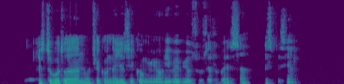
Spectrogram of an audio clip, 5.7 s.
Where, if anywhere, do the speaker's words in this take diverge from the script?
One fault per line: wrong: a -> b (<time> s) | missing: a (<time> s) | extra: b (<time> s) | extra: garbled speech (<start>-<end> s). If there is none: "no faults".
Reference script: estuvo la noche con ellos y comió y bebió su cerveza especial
extra: toda (1.0 s)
